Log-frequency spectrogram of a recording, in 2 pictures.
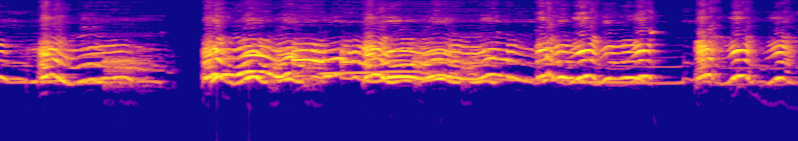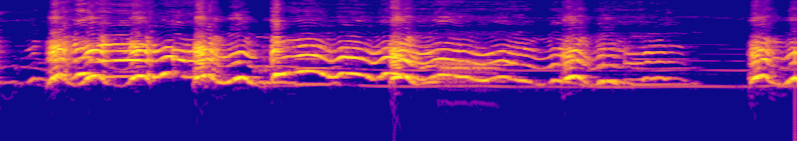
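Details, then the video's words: Siberian Huskies, three together at home without their owners, keep up a chorus of howls; warbling, wavering cries overlap with short yodel-like yips and frequent brief breaks, one low steady howl held underneath near the end. "This husky howl reaches far beyond the house."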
